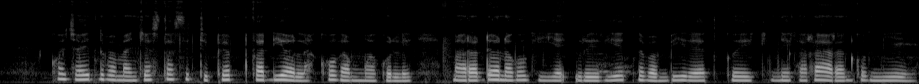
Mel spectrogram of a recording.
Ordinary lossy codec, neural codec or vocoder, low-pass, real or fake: none; none; none; real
